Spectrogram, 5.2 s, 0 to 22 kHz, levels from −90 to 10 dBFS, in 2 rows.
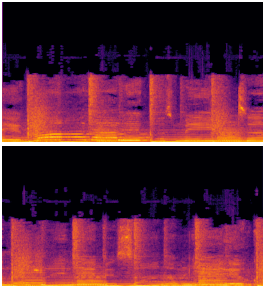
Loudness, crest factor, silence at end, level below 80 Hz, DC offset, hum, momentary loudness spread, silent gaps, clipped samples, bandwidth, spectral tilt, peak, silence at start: -10 LUFS; 8 dB; 0 s; -12 dBFS; under 0.1%; none; 2 LU; none; under 0.1%; 11 kHz; -5.5 dB/octave; 0 dBFS; 0 s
